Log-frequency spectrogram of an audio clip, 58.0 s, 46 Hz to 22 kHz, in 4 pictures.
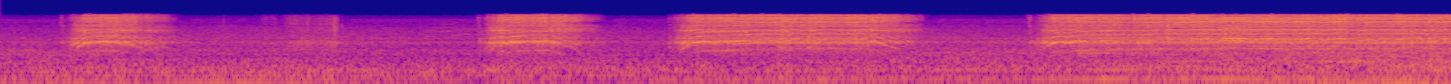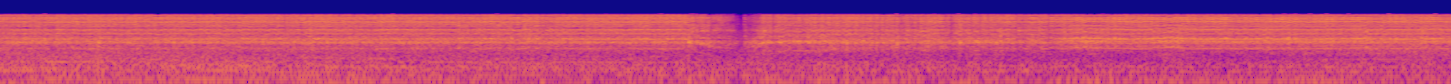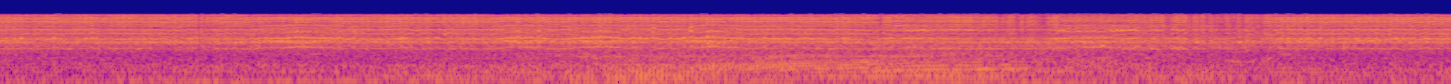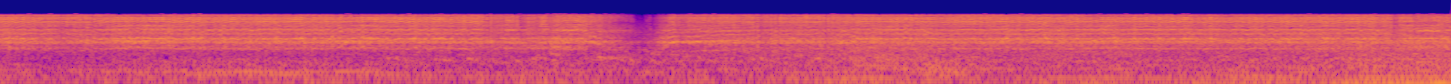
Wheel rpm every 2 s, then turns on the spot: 40, 20, 40, 70, 80, 100, 160, 160, 160, 160, 130, 130, 160, 160, 160, 160, 160, 160, 160, 160, 160, 160, 160, 160, 130, 130, 160, 160, 160.
none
